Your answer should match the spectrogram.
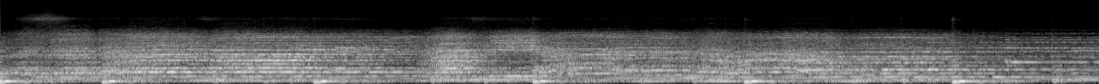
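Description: Congregation singing a Bodo-language Catholic hymn together, held sung notes in many voices, with a low drum beat about every two seconds.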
